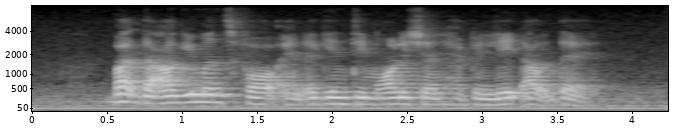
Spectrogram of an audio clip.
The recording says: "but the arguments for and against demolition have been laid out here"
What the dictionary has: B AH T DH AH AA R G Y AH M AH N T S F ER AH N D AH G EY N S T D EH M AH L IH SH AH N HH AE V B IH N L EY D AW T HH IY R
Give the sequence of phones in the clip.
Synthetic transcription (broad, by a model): B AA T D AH AA G Y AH M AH N T S F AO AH N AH G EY N T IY M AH L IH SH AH N HH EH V B IH N L EY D AW T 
